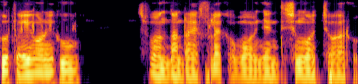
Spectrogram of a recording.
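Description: A man with a very deep, low pitch talks fairly quickly, his pitch varying in an ordinary way. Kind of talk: casual chat about football.

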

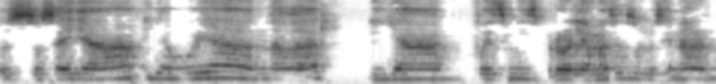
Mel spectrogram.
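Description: A woman's fairly high voice stays monotone and flat as she talks at a fairly slow pace. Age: 20s. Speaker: consultant, contest-winning guest. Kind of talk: casual chat.

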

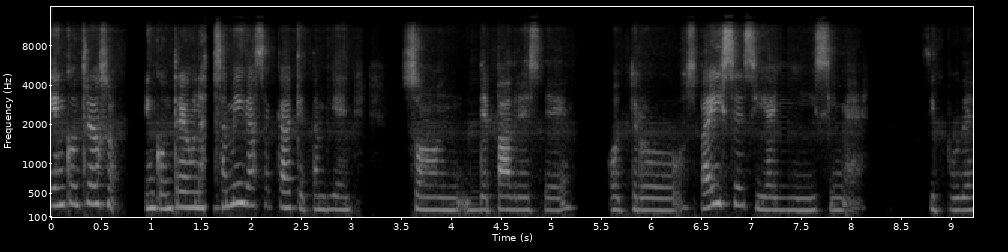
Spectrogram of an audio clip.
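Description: Speaking at a very slow pace, a woman uses a somewhat breathy, fairly high voice with ordinary pitch variation. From US and rural Ecuador, Ecuadorian parents. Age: young. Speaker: environmental activist, university student. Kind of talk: interview. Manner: halting, many fillers.

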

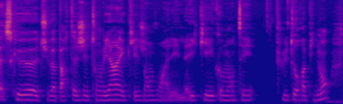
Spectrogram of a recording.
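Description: A woman with vocal fry and fairly even intonation, in a very clean recording with a silent background. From France, Vendée coast (Noirmoutier). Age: 20s. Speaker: content marketing manager. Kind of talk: casual interview chat. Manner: hesitant, many fillers and repetitions.

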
